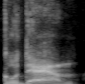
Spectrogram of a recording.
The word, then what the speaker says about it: Godin: It's pronounced Godin. I don't know if it's a French name or not.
